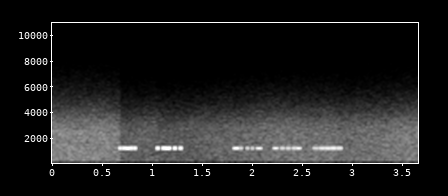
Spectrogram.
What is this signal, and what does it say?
Hellschreiber (Feld-Hell, 122.5 baud), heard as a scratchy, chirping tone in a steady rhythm, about 1220 Hz, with radio static. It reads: IT WAS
